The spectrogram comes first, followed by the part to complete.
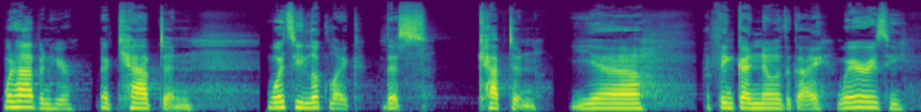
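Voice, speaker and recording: A battle-hardened woman soldier of fortune from a video game delivers voice lines in a slightly low, fairly even voice at a slow pace. She sounds dry, blunt, sardonic and unimpressed, with a foul-mouthed edge. The recording is clean, studio-dry, with no room sound.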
